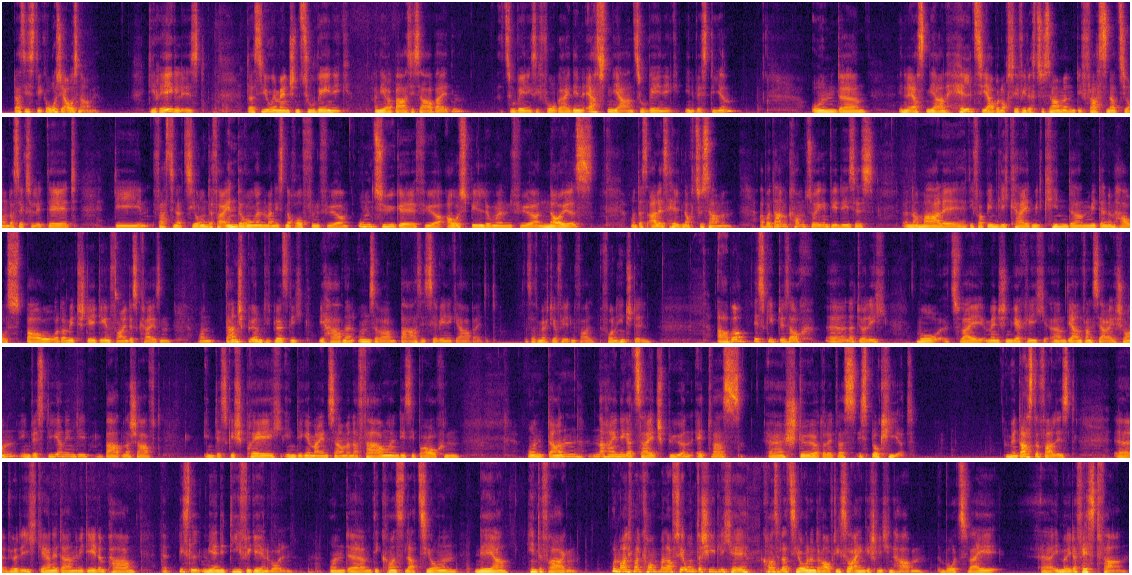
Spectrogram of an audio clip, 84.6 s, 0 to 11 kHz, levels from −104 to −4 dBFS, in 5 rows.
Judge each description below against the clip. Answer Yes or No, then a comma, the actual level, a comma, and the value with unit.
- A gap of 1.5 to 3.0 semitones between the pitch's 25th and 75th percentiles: Yes, average, 2.7 semitones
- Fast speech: No, average, 140 wpm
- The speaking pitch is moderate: Yes, medium, 145 Hz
